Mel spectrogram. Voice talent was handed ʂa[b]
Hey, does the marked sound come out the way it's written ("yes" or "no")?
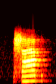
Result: yes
